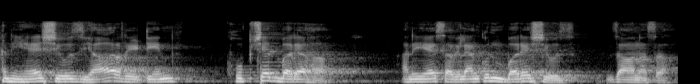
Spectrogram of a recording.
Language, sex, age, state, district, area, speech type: Goan Konkani, male, 18-30, Goa, Bardez, rural, spontaneous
